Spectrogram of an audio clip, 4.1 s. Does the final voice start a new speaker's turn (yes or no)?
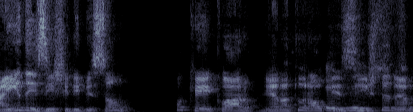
no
